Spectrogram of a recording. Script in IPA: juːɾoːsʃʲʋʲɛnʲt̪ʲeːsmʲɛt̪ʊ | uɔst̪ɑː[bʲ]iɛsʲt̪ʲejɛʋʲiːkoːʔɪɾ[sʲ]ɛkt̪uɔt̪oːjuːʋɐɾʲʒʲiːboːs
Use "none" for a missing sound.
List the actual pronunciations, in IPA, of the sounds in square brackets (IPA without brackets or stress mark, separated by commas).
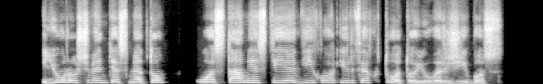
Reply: mʲ, fʲ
